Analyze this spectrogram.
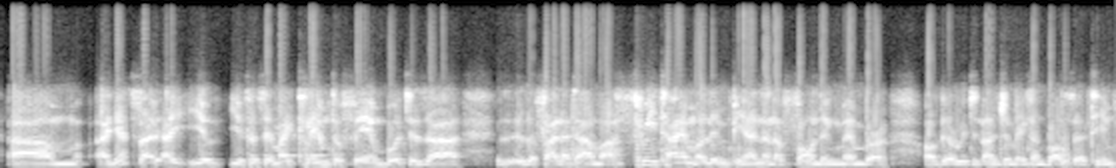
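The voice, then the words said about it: Jamaican accent. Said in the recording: “they're guessing by the accent that I'm, he's probably Jamaican ... Born and bred in Jamaica, Kingston”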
